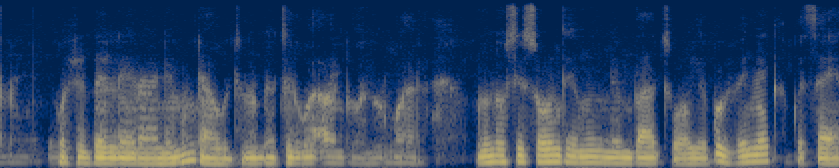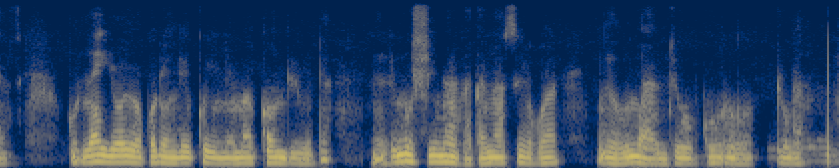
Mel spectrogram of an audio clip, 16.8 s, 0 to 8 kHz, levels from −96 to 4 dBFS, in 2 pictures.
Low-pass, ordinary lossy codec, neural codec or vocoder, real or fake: 7.2 kHz; Opus, 64 kbps; codec, 32 kHz, 1.9 kbps, SNAC; fake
